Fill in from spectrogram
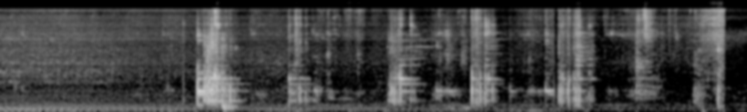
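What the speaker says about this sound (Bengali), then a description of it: "কেওড়াগুলো ধোয়া হয়ে গেছে, এবার আমি পাত্রে ধুয়ে নেব" Keora fruit being washed in a bowl: a sharp clink of the bowl, then a few short rattling splashes and knocks as the fruit is handled, close by and separated by brief pauses.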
